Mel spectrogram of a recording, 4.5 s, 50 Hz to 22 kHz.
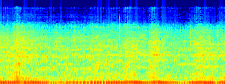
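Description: Suzuki Smash 115 motorcycle's single-cylinder four-stroke engine idling steadily, a rapid even beat of exhaust pulses.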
